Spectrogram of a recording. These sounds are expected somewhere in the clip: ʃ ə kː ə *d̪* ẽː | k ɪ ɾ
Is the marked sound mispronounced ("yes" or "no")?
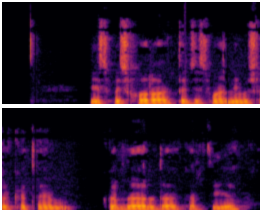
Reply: yes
